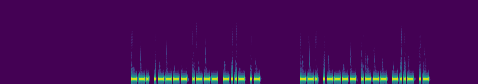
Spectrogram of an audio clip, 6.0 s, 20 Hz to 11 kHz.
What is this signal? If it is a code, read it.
Morse code, heard as a keyed tone, about 52 wpm, 700 Hz. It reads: G1JXA G1JXA
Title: DXCC-100 Call Signs - 5 Characters - Repeated 2x - 50wpm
